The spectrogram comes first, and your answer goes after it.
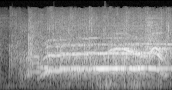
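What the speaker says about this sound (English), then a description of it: "please give a warm round of applause to Michael McNamara." An audience applauds to welcome performer Michael McNamara on stage, a broad wash of clapping rising quickly and holding steady, with a bright sustained tone ringing over it.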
